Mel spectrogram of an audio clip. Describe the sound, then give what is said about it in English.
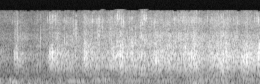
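A crowd applauds after a US president's speech to leaders of other countries, a dense, steady patter of many hands clapping that holds at an even level for a few seconds with no voices over it. “You heard applause there, right?”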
